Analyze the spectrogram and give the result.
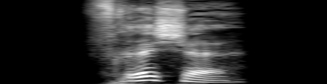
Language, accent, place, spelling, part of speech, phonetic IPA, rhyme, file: German, Germany, Berlin, frische, adjective / verb, [ˈfʁɪʃə], -ɪʃə, De-frische.ogg
- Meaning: inflection of frisch: 1. strong/mixed nominative/accusative feminine singular 2. strong nominative/accusative plural 3. weak nominative all-gender singular 4. weak accusative feminine/neuter singular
